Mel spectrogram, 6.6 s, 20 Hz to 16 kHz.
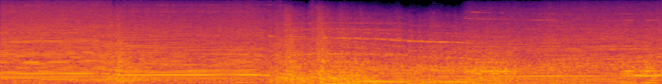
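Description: A Lexus GT3 race car in a sim racing game at Valencia accelerates and revs loudly, its engine pitch climbing, dropping sharply around a gear change, then rising again through a fast corner, with other cars' engines nearby.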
